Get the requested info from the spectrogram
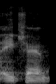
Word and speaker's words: Achane: Get Devon Achane back. Did I say it right? – Yes, you did.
